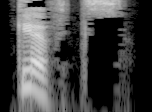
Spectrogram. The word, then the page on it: gifts: British English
